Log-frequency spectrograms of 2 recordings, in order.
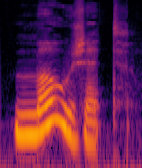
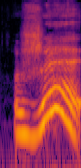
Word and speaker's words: может: hear too much opening, but listen to what happens if I close the O like someone from the US would. Может. Completely not Russian. So make sure to do a little opening if you want to sound Russian.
